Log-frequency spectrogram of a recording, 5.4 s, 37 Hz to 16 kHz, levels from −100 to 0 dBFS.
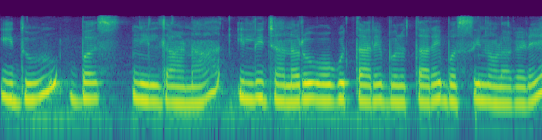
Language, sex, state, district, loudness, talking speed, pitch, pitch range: Kannada, female, Karnataka, Dakshina Kannada, -15 LUFS, 100 wpm, 215 Hz, 200-225 Hz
